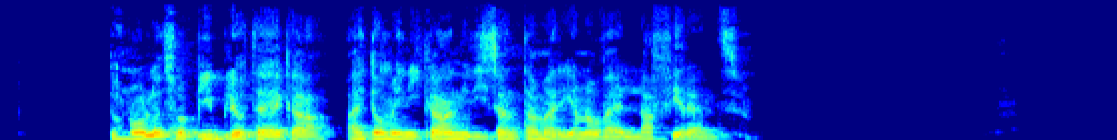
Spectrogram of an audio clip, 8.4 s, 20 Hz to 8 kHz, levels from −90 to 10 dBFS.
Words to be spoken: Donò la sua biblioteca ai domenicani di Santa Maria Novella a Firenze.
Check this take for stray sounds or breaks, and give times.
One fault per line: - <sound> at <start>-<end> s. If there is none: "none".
none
